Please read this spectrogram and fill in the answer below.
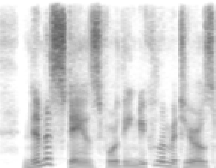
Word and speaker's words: NMMSS: This program is identified using the acronym NMSS pronounced NEUS. NEMIS stands for the Nuclear Materials Management and Safeguard System.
